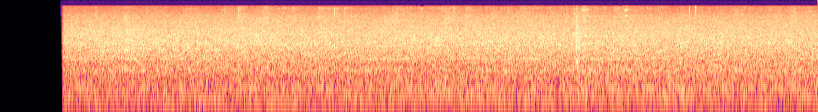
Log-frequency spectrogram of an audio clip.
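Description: Steady outdoor background noise, an even rushing sound that cuts in suddenly about half a second in and holds without change.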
